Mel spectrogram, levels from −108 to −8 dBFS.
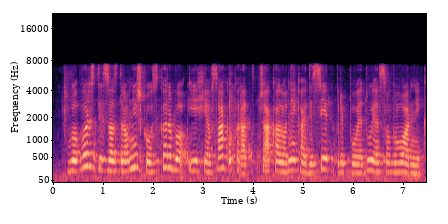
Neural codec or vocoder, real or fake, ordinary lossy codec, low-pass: codec, 16 kHz, 4.8 kbps, FACodec; fake; none; 7.2 kHz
